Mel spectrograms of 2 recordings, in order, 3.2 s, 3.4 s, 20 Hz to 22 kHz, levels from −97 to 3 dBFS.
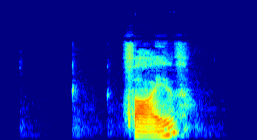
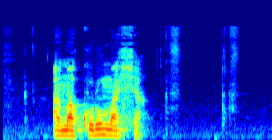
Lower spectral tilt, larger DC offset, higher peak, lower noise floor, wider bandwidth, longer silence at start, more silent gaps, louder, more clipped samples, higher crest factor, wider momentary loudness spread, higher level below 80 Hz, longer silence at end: second, -6 dB/octave vs -8 dB/octave; neither; about the same, -2 dBFS vs -2 dBFS; about the same, -66 dBFS vs -68 dBFS; second, 7.8 kHz vs 11 kHz; first, 1.55 s vs 0.65 s; neither; about the same, -20 LUFS vs -21 LUFS; neither; about the same, 22 dB vs 22 dB; about the same, 16 LU vs 17 LU; second, -74 dBFS vs -60 dBFS; second, 0.9 s vs 1.65 s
